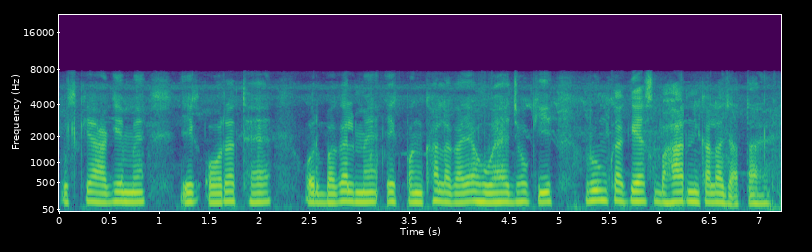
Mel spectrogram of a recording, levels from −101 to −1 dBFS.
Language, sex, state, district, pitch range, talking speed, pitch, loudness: Hindi, male, Jharkhand, Deoghar, 145-160 Hz, 190 wpm, 155 Hz, -18 LUFS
